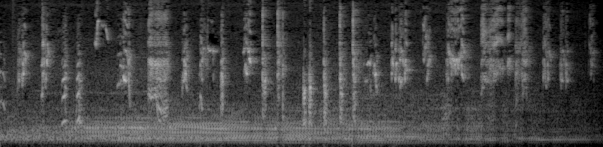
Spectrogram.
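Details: Javan myna (jalak kebo mata kuning) song, used to lure a kept myna into singing. Quick bursts of scratchy squawks, clicks and harsh chirps in uneven sequence, with a faint low drone underneath, fading at the end.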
